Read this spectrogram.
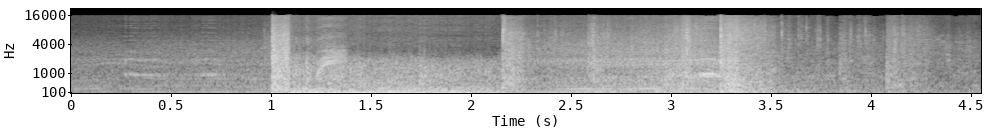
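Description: A car crashes hard into something with a loud thud and crunch.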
